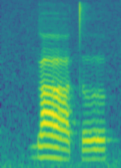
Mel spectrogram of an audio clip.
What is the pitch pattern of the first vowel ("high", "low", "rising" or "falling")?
falling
